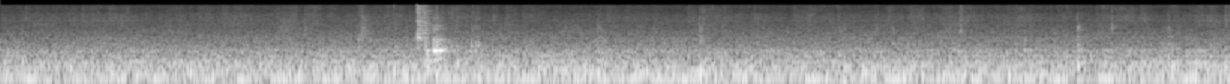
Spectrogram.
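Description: A metal spoon scraping and clinking in a stainless steel bowl as oil and garlic are spooned out, with one sharper clink a little before three seconds in and a few faint ticks later. A steady machine hum of kitchen equipment runs underneath.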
